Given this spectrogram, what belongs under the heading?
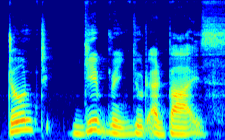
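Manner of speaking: slowly, with a pause after "Don't"; slow repeat. Shown as a demonstration. Teacher repeats phrase slowly in parts.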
